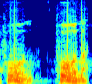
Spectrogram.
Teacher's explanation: it is high and it is back so the the farthest back and the highest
